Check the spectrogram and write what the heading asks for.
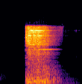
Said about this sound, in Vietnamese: Một tiếng kiếm rung keng vang lên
